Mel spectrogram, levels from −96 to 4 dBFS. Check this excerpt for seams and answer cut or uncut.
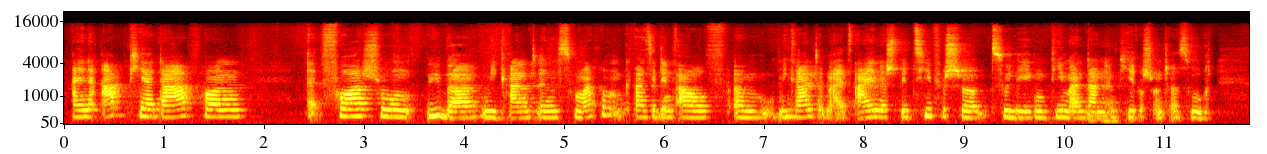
cut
